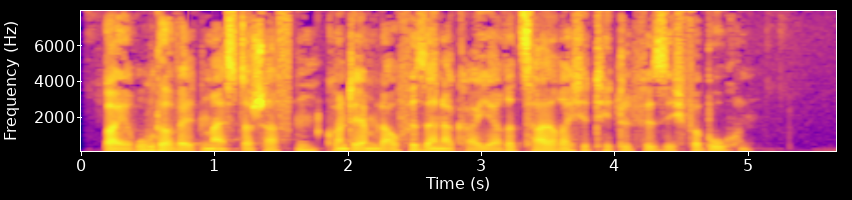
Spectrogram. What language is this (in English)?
German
